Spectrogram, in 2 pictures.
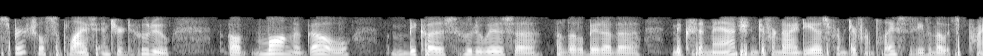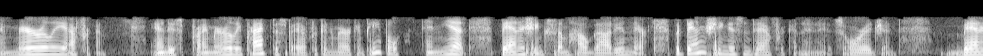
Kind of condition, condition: link, phone line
